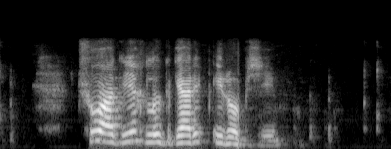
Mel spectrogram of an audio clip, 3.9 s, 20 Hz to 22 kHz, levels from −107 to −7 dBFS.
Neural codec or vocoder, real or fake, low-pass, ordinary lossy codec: none; real; 7.2 kHz; Opus, 32 kbps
